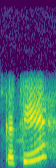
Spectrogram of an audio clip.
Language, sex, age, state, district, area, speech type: Maithili, female, 18-30, Bihar, Darbhanga, rural, conversation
